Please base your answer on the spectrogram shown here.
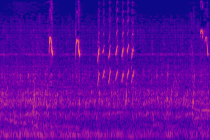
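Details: Sunbird voice: a couple of isolated high pips followed by a rapid run of bright, evenly spaced chirps, then a last high note, against a hissy background.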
